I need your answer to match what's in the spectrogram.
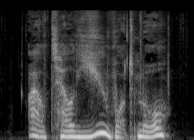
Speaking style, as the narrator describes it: Troy snapped

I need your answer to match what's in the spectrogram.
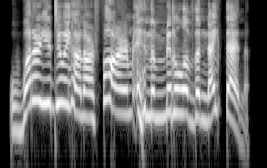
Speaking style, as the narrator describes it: I screamed

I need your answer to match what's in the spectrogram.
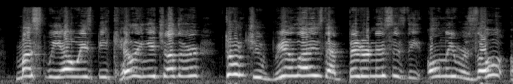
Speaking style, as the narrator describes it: Abner shouted down to Joab

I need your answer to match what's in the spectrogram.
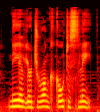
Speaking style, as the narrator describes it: she just mumbled

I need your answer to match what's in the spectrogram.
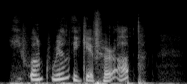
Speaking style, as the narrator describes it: she sobbed

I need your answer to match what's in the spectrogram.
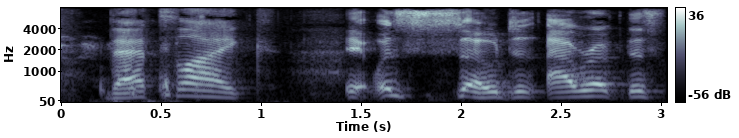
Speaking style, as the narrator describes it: the creepiest nervous laughter I've ever heard

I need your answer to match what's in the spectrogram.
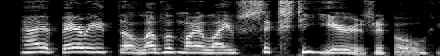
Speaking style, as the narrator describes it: he choked

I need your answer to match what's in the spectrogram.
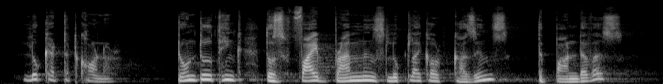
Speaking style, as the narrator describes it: whispered into his ears

